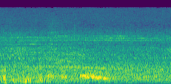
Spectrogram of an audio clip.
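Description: Domestic pigeon cooing: two low coos, the first about half a second in and the second just after a second.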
